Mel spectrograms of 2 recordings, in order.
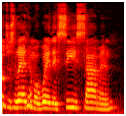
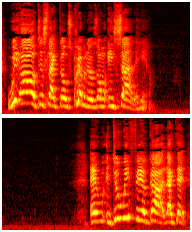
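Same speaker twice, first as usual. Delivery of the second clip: louder, rising sermon voice; fervent preaching; 5 semitones higher, 5 dB louder than usual. Acted. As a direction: preach it to the back pews. Preaching to congregation.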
